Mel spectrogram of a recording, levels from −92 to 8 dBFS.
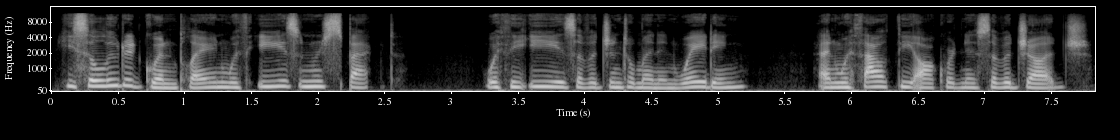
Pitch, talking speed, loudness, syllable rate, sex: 205 Hz, 160 wpm, -20 LUFS, 5.2 syllables/s, female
